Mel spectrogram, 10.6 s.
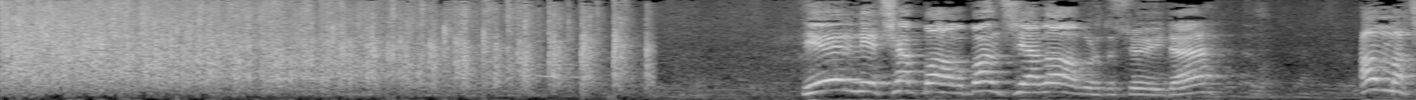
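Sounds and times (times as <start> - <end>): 
audience applause after Azerbaijani-language verse recitation: 0.0 - 4.9
speech: 6.0 - 9.2, 10.2 - 10.6.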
